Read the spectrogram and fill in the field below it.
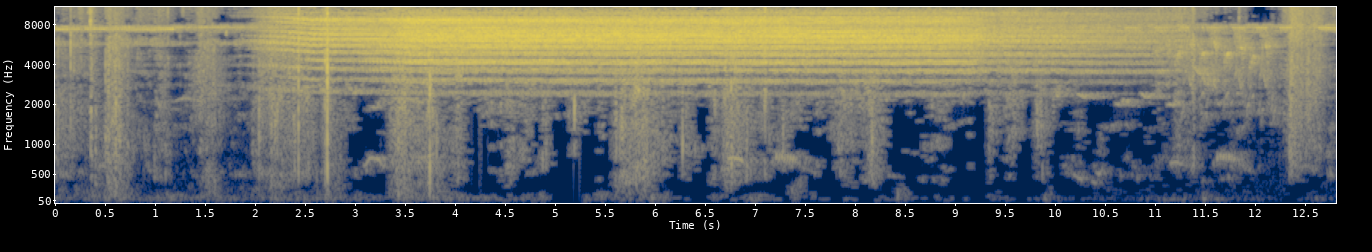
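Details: Cicada, locally called kundidit, swelling into a shrill, steady metallic buzz after two seconds, holding level for about eight seconds before fading, with scattered clicks and faint rustling before and after.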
